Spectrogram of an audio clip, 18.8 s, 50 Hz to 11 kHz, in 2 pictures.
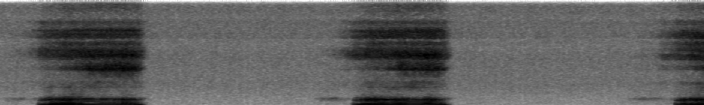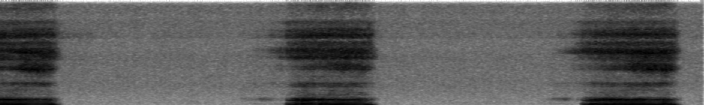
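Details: Five even, buzzing snores about every four seconds, roughly 14 breaths a minute, with silence between; steady, regular snoring from a real, unprocessed recording.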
